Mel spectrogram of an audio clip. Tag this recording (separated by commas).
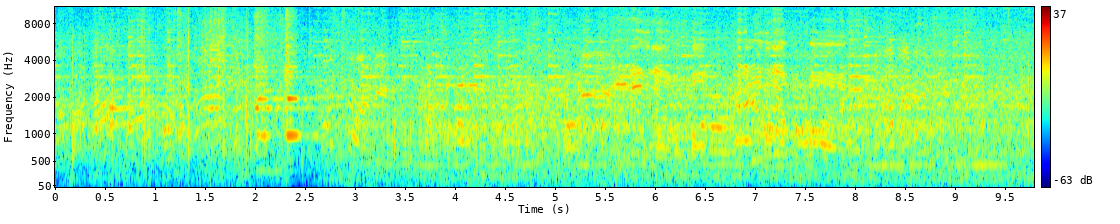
Speech, Vehicle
